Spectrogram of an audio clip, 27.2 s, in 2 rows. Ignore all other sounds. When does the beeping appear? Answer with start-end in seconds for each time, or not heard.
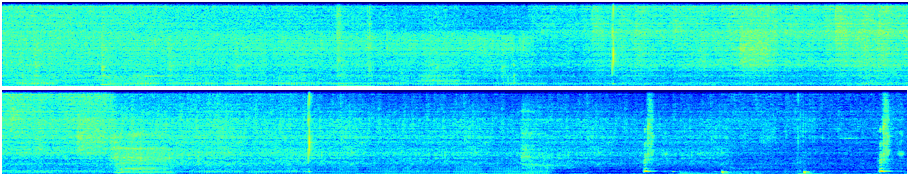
5.0-5.7.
